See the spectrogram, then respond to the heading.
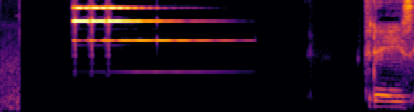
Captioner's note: bell rings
